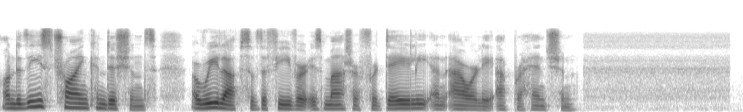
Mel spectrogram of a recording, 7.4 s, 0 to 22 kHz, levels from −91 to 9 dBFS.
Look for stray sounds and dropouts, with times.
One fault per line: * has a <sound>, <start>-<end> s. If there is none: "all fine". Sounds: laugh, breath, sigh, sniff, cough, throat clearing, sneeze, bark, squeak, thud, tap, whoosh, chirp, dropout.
all fine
